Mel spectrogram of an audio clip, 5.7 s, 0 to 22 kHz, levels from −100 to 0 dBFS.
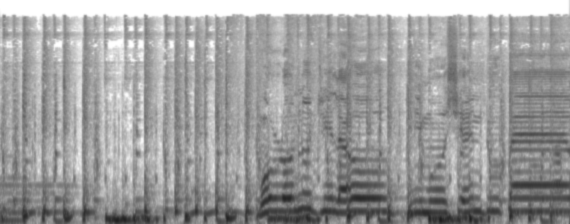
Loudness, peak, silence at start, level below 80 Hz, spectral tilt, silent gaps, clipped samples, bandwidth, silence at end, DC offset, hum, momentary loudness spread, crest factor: -21 LUFS; -4 dBFS; 0 s; -30 dBFS; -6 dB/octave; none; under 0.1%; 17 kHz; 0 s; under 0.1%; none; 6 LU; 16 dB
